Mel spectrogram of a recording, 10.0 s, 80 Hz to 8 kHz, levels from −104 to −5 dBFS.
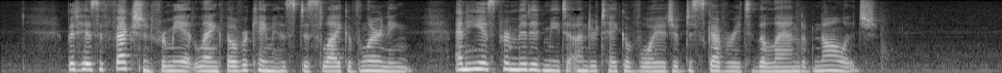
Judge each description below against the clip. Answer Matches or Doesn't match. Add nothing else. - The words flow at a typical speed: Matches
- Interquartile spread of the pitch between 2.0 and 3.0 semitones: Matches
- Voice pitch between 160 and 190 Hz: Matches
